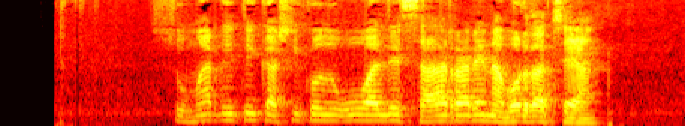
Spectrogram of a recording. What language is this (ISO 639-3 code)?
eus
